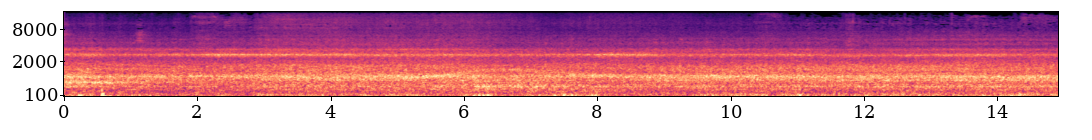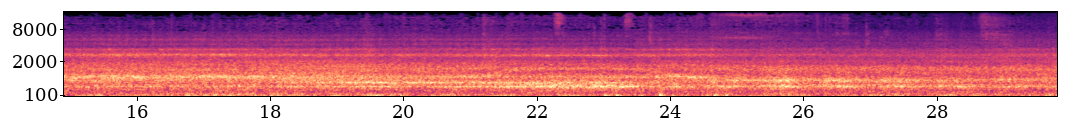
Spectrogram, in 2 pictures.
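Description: Airport Railroad (AREX) commuter train running at speed through a tunnel, heard from inside the car: a steady rumble of wheels on rail with a few faint steady tones over it.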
